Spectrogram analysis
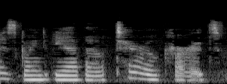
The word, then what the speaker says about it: tarot: Hi, this video is going to be about tarot cards, which some people call tarot cards, but tarot is the correct pronunciation.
